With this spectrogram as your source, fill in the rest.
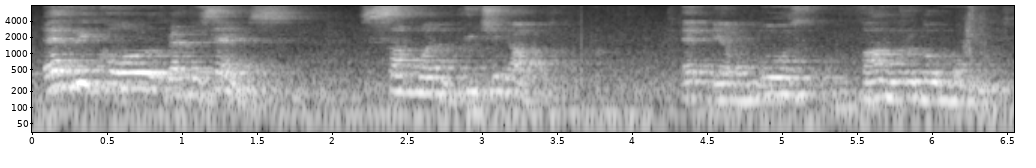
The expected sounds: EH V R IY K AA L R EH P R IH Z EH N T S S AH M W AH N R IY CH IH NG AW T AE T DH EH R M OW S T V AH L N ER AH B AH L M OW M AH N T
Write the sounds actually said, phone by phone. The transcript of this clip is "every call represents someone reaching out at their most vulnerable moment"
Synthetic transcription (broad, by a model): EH V R IY K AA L R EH P R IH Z EH N T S S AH M W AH N R IY CH IH NG AW T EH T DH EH M OW S T V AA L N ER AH B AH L M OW M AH N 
